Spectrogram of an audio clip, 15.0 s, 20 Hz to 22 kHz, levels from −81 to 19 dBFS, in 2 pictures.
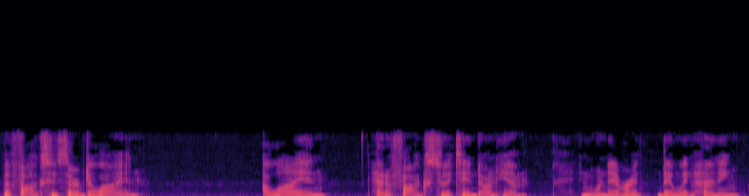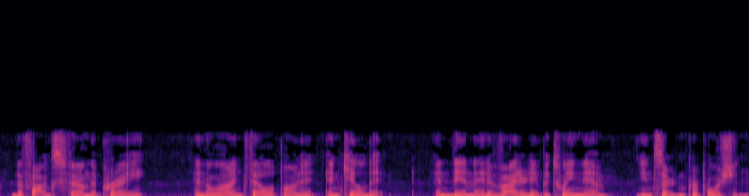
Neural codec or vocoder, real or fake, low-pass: codec, 16 kHz, 4 kbps, FunCodec, trained on LibriTTS, 50 frames a second; fake; 7.2 kHz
